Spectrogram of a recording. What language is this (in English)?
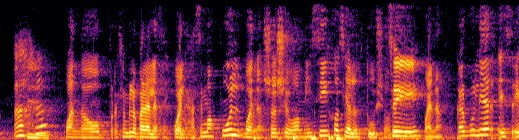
Spanish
